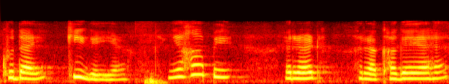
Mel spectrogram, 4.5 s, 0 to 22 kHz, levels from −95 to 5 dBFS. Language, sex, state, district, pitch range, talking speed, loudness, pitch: Hindi, female, Bihar, West Champaran, 260-330 Hz, 135 wpm, -14 LUFS, 275 Hz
